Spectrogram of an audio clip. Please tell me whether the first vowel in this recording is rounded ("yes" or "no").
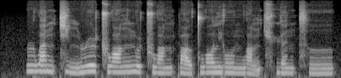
no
